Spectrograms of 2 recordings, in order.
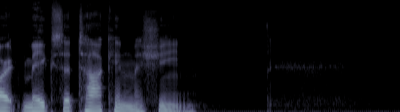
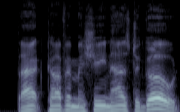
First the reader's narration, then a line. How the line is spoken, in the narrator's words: Daddy shouts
